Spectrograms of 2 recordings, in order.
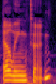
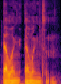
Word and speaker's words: Ellington: You never say it right. It's Ellington. – Ellington.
